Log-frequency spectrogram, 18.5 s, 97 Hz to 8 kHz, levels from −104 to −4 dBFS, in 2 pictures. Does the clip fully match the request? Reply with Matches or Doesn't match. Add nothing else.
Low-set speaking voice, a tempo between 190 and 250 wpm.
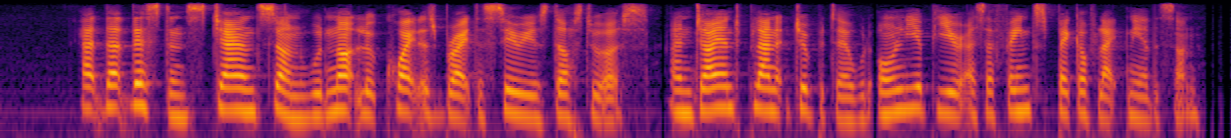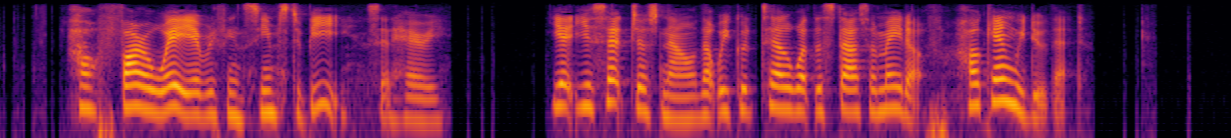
Doesn't match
